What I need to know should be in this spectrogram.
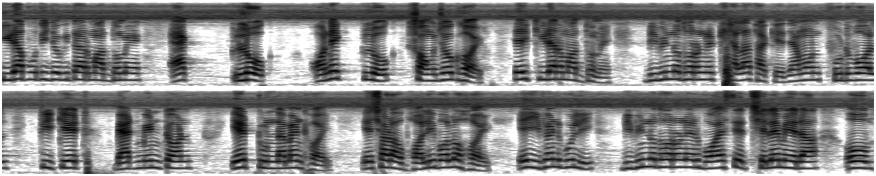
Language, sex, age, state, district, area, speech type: Bengali, male, 18-30, West Bengal, Paschim Medinipur, rural, spontaneous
